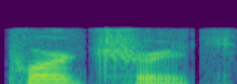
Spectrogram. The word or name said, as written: portrait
